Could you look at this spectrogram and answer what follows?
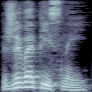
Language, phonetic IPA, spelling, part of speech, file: Russian, [ʐɨvɐˈpʲisnɨj], живописный, adjective, Ru-живописный.ogg
- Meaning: 1. picturesque, scenic 2. vivid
